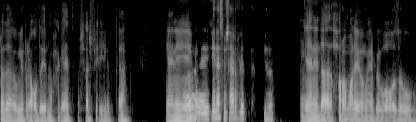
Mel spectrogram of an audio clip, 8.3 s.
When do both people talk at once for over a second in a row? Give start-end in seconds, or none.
none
